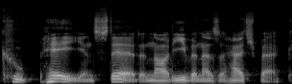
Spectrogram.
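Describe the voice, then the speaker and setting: A man speaks with a non-native accent and very wide pitch swings. The recording is very clean, with a silent background. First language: not English. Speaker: car history video narrator. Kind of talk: scripted narration.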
